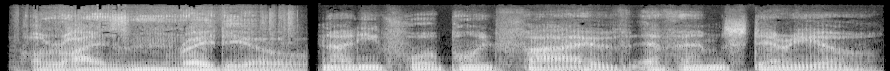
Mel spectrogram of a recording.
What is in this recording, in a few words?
Radio 94.5 FM Stereo; Horizon; Horizon Radio Jingles 1981 to 1985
